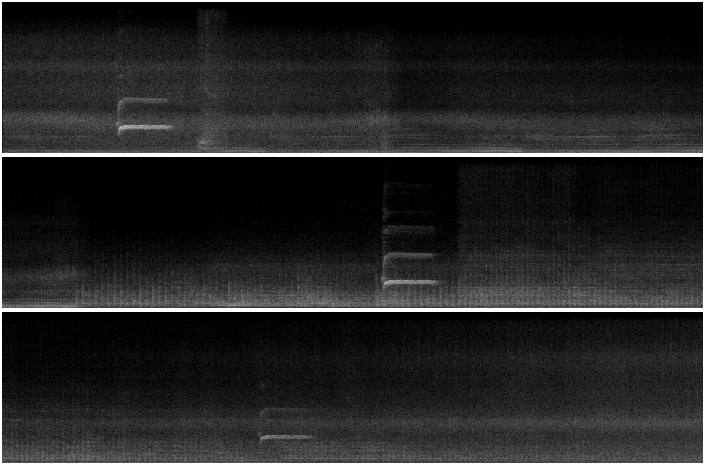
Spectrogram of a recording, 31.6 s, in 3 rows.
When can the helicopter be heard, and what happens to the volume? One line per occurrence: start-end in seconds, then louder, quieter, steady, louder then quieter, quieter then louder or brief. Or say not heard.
0.0-31.5 louder then quieter.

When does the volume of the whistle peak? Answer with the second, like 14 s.
2 s.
